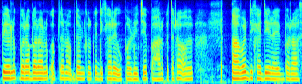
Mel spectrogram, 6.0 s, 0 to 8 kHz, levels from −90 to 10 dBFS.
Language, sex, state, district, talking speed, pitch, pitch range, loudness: Hindi, female, Arunachal Pradesh, Longding, 210 wpm, 205 Hz, 190-210 Hz, -19 LUFS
